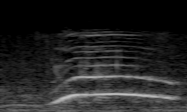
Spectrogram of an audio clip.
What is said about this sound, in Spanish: Hermano, es un lobo, pues. un perrito, mira.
